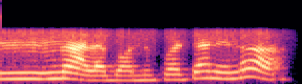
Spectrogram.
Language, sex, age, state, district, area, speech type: Nepali, female, 18-30, West Bengal, Jalpaiguri, rural, conversation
